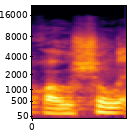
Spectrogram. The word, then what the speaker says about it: Kaohsiung: Yun nga pala yung pronunciation daw. Kaohsiung, ito na mismo nagsabi.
